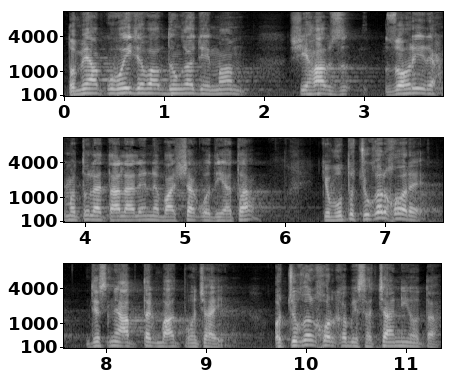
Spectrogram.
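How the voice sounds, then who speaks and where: A male preacher with a somewhat high voice that has a gravelly edge, delivering a religious lecture in a large hall. He presses his listeners with direct questions and repeated phrases. A long hall reverb trails every word. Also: fairly even intonation, pushed and bright. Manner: addresses listeners directly with rhetorical questions and repetition. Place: large religious center hall, live broadcast.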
